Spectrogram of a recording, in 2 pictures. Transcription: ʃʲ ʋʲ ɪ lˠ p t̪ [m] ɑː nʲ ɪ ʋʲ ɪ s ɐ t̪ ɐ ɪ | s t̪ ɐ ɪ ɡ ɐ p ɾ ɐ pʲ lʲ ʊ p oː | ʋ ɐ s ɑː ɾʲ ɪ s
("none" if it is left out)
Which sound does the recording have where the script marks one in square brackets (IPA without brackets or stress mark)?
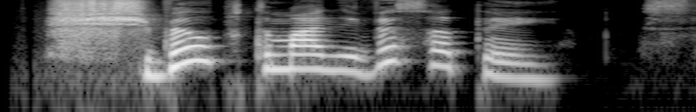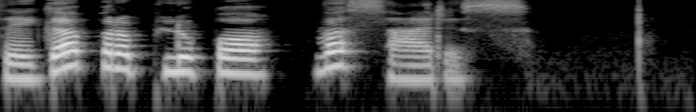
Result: m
